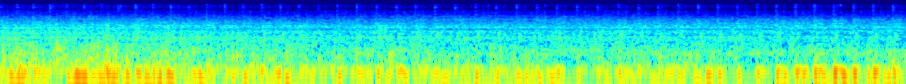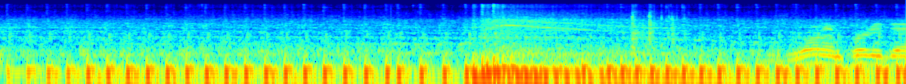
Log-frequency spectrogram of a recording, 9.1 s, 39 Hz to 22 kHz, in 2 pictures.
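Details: 1996 Yamaha Virago XV750 V-twin, sat untouched about 10 years in a garage, now cleaned up, pulling away on a test ride: even steady thump climbing smoothly, no misses or pops; running healthy.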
